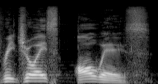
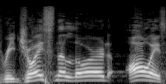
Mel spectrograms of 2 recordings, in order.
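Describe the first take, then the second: First: "Rejoice always" slowed right down, each word weighted; slow emphatic. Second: Higher, ringing proclamation; Paul quoted. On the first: Pastor repeating Paul's command, slow and deliberate. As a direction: lean on "Rejoice" and let "always" land slowly. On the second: Pastor voicing Paul to the congregation, higher and ringing. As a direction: lift "always" up high and hold it. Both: Acted. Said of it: "Paul says".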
